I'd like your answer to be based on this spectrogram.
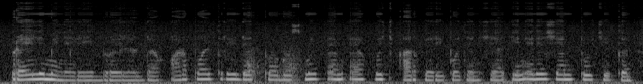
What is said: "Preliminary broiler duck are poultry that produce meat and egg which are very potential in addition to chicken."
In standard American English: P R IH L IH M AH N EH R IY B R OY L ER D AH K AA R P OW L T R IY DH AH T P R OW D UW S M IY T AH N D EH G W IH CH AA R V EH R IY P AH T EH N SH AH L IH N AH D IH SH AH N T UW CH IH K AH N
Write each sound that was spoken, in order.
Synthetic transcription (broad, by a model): P R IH L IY M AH N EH R IY B R OY L ER D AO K AA R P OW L T R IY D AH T P R OW D UW S M IY T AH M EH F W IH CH AA R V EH R IY P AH T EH N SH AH L IH N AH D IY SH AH N T UW CH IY K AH N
